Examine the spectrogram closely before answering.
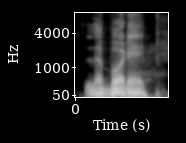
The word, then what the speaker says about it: Laborde: The second pronunciation was correct. The E is pronounced Laborde.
